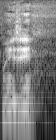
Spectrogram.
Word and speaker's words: Measy: air mouse and keyboard i think it's pronounced meezy and look for yourself it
